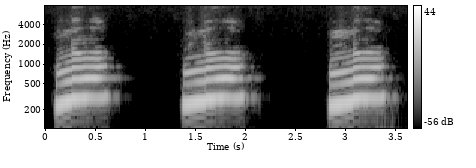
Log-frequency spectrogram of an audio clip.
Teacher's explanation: When we pronounce it, the tongue tip is pressed against the upper alveolar ridge, and the air is let out through the nasal cavity with the vibrations of the vocal cords. It sounds like N of no. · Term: alveolar nasal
